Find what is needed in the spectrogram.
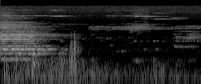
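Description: A long held note of chanted Quranic recitation fades out within the first second or so, leaving a low, uneven rumble.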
